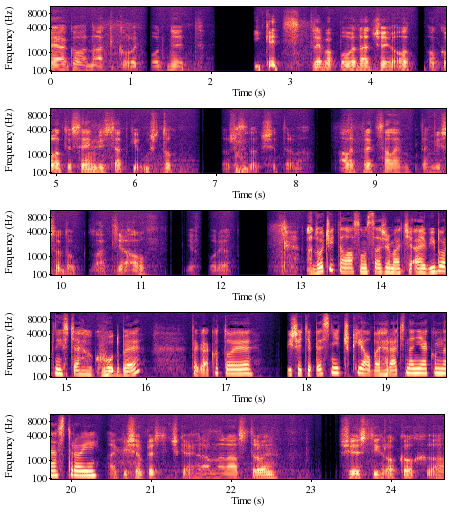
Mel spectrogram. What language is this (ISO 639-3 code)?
slk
